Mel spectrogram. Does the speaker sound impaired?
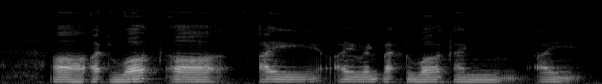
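Yes: cleft palate and lip; developed a very different way of speaking, ongoing speech impediment.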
